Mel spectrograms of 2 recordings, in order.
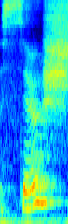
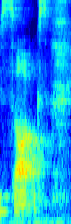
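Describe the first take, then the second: First: The vowel is long, like the start of 'social'. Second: The vowel is short, like in 'socks'. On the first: "pronounced like short for socials" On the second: "I'm just going to stick to Socks"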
